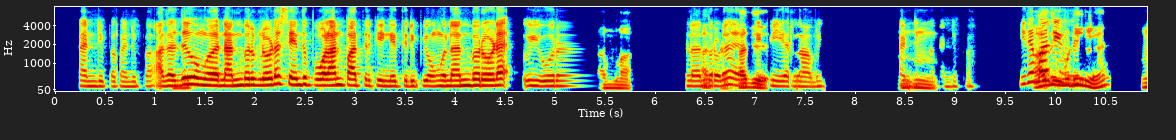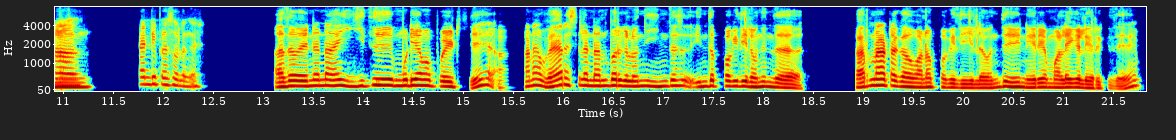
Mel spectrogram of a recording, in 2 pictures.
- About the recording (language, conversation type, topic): Tamil, podcast, குடும்பத்தினர் அல்லது நண்பர்கள் உங்கள் பொழுதுபோக்கை மீண்டும் தொடங்க நீங்கள் ஊக்கம் பெறச் செய்யும் வழி என்ன?
- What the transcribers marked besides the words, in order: other noise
